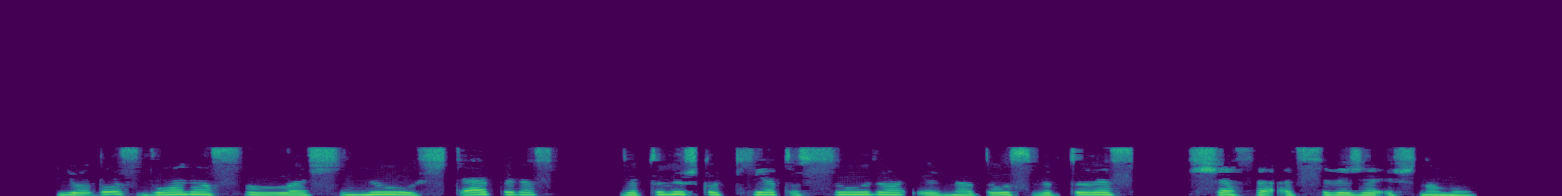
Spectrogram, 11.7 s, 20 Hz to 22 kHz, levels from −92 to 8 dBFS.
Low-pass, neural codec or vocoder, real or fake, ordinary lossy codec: 5.4 kHz; none; real; MP3, 32 kbps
